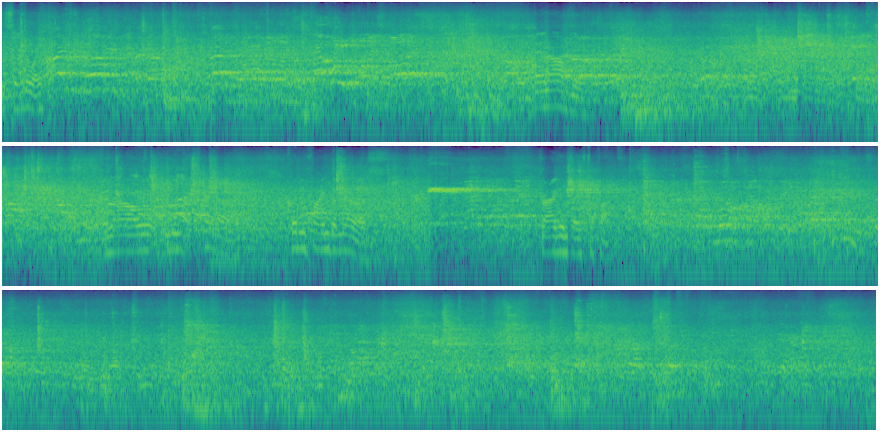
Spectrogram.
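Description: Indistinct voices of players and spectators in an ice rink during a hockey game, with scattered thuds and slams of pucks, sticks and bodies against the boards and glass.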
